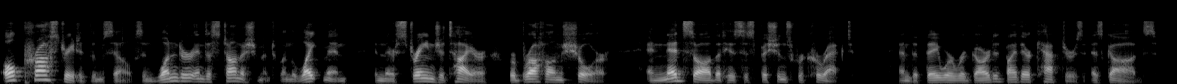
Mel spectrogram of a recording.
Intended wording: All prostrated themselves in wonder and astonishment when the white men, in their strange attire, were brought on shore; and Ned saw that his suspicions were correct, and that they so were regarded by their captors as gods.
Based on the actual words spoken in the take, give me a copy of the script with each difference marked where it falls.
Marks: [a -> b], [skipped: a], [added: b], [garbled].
All prostrated themselves in wonder and astonishment when the white men, in their strange attire, were brought on shore; and Ned saw that his suspicions were correct, and that they [skipped: so] were regarded by their captors as gods.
